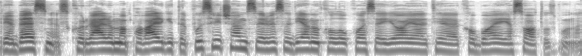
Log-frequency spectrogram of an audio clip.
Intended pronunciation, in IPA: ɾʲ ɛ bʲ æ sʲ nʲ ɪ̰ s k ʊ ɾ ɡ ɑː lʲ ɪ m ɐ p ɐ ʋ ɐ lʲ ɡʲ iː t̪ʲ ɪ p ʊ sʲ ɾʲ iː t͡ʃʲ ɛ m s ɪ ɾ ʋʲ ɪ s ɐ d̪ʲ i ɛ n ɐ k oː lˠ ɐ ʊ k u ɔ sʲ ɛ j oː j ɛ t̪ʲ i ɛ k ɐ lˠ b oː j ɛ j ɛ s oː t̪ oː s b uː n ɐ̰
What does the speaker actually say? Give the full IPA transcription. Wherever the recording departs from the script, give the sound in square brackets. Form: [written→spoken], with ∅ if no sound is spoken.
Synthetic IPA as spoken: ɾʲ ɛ bʲ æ sʲ nʲ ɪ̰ s k ʊ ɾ ɡ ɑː lʲ ɪ m ɐ p ɐ ʋ ɐ lʲ ɡʲ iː t̪ʲ ɪ p ʊ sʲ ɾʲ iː t͡ʃʲ ɛ m s ɪ ɾ ʋʲ ɪ s ɐ d̪ʲ i ɛ n ɐ k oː lˠ ɐ ʊ k u ɔ sʲ ɛ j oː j ɛ t̪ʲ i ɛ k ɐ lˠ b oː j ɛ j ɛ s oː t̪ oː s b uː n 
